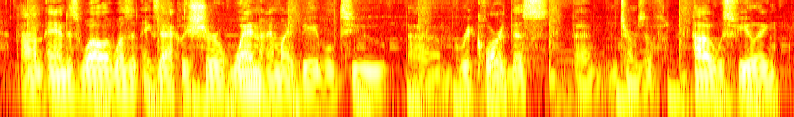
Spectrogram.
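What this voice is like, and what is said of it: Rough voice from a cold. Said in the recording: “I am sounding a little rough today. I've been battling a nasty cold”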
